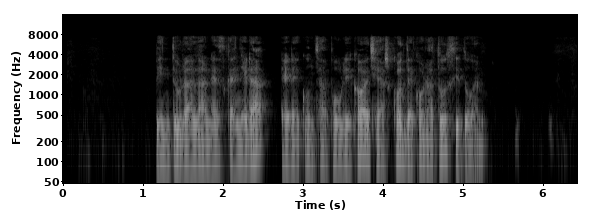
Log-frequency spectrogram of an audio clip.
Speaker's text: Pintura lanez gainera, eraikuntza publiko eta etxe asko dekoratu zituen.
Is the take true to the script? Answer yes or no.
no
